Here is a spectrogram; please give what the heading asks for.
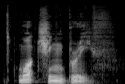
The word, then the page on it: watching brief: British English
